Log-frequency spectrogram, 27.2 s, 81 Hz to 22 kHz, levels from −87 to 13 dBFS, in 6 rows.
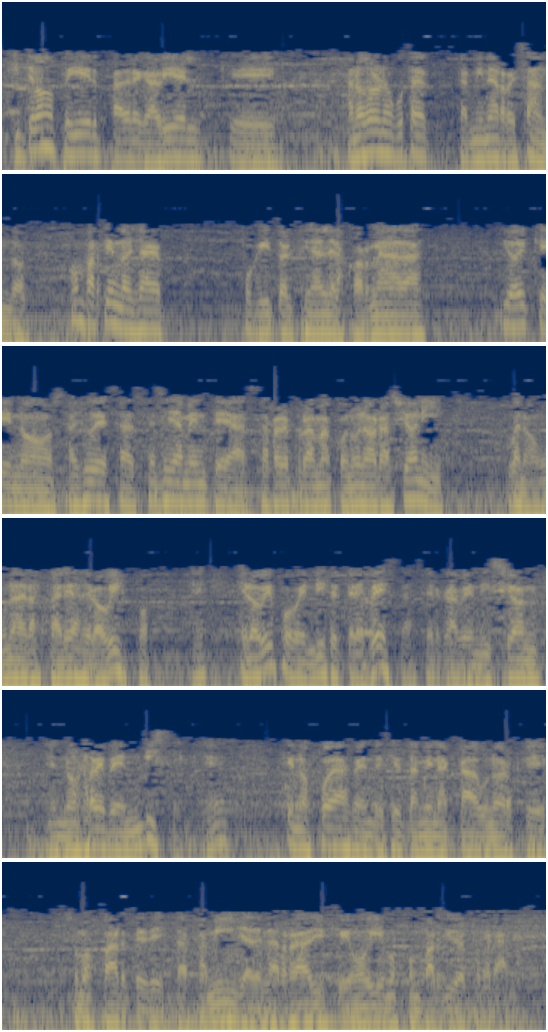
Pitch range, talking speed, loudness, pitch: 85-110 Hz, 185 wpm, -18 LUFS, 95 Hz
